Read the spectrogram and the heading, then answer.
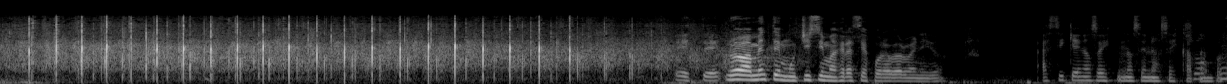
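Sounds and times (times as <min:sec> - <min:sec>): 
audience applause: 0:00.0 - 0:08.0
speech: 0:06.8 - 0:09.6, 0:10.6 - 0:12.2.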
